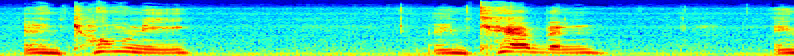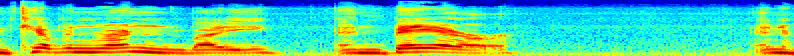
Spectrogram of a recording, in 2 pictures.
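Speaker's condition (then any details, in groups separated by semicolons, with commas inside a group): Cerebral palsy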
